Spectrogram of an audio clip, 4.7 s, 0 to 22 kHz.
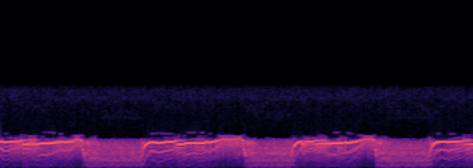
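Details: Hungry bald eagle chick at Two Harbors on 30 May 2013, screeching for food. High thin whistled calls, each rising then levelling off, repeat about every second. Heavy rushing broadband noise, like wind, runs throughout and swells between calls.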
